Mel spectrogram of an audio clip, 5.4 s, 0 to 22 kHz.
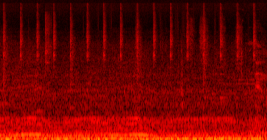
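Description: A 2021 Ford Explorer XLT with a 2.3-liter EcoBoost engine accelerates on a test drive, a steady low engine drone and road rumble heard from inside the cabin, with faint rhythmic ticking above it.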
